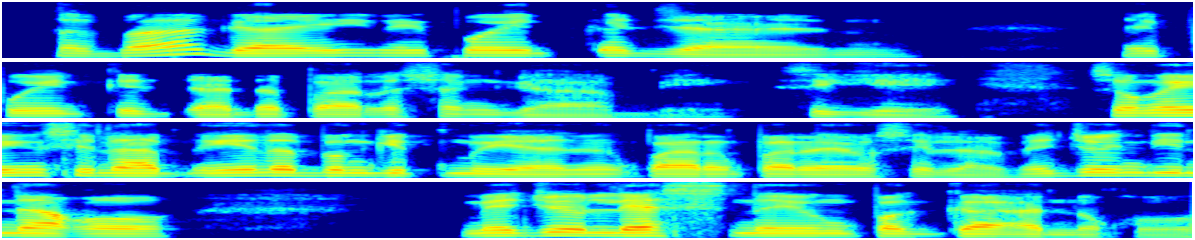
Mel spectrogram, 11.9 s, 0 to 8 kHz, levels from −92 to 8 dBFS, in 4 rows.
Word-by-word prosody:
Sabagay, 140 - +1
may 145 0 -5
point 145 -1 0
ka 145 -2 -5
diyan. 105 -3 -5 0.6
May 135 - -6
point 135 -2 -2
ka 140 - -4
diyan 105 -2 -3
na 115 - -3
para 110 0 -3
siyang 115 -3 -8
gabi. 90 -2 -11
Sige, 100 -5 -8 0.3
so 145 - -1
ngayong 155 +1 +4
sinab 145 -4 +2
ayan, 155 +3 +3
nabanggit 145 -2 0
mo 135 - -5
'yan, 110 -1 +2
yung 110 - -20
parang 115 0 +2
pareho 110 -2 0
sila, 95 -1 -7
medyo 140 +6 +1
hindi 155 -1 -1
na 140 -3 +5
ako 125 0 -1 0.7
medyo 150 +3 +4
less 150 -2 +6
na 140 -1 +1
'yong 135 -1 -2
pagkaano 115 -4 0
ko, 95 0 -14
130 Hz, 175 wpm, -25 LUFS, 110-145 Hz, 0.7 s, less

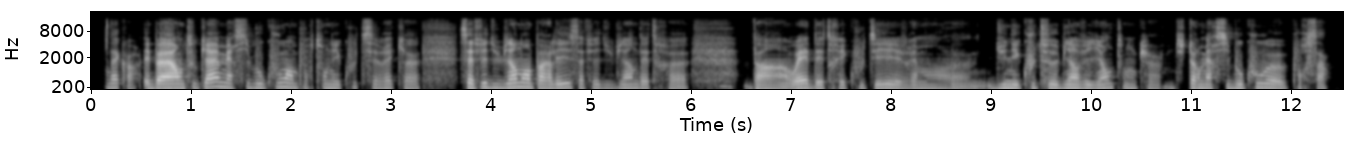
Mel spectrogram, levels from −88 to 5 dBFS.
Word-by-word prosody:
D'accord, 195 +1 -4
et - - 0
bah, 180 0 +11
en 180 - -1
tout 200 - -4
cas 210 +3 +7
merci 200 -1 -1
beaucoup 190 +3 -6
hein, 200 -1 +1
pour 175 -2 -12
ton 185 - -5
écoute, 170 +5 -10
c'est 175 - -1
vrai 175 +2 -7
que, 170 -1 -7 0.4
ça 200 - +5
fait 205 +3 -1
du 190 -1 -7
bien 195 +2 +5
d'en 210 -1 +3
parler. 180 +1 +1
Ça 190 -2 -4
fait 175 -1 -9
du 165 -1 -16
bien 170 0 -5
d'être, 165 - -8
heu 85 0 -7 0.6
ben 155 -1 -1
ouais 175 +3 +5
d'être 155 -2 -4
écoutée 165 +2 -3
et - - -3
vraiment 160 0 -10
hem, 75 0 -12
d'une 170 +1 -5
écoute, 175 +3 -2
heu, 170 - 0
bienveillante 165 +2 -2
donc 170 0 -5
heu, 160 - -11 0.2
je - - +1
te 185 - +1
remercie 170 0 +1
beaucoup, 175 +4 -5
heu, 175 -3 -1
pour - - -8
ça. - - -3
175 Hz, 225 wpm, -23 LUFS, 165-190 Hz, 0.6 s, bah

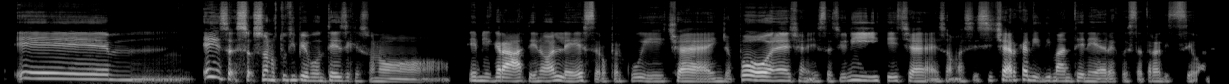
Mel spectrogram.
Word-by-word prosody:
E 255 -4 +2
mhmm, 220 +2 -10
e 345 +3 +2
s 255 0 +3
s - - +6
sono 220 -2 +4
tutti 205 -1 -5
piemontesi 175 -3 -1
che 155 - -13
sono 135 - -7
emigrati, 165 -3 +3
no, 155 - -3
all'estero 160 -3 0
per 140 +1 -12
cui 145 -2 -8
c'è 140 -2 +2
in 140 +2 -6
Giappone, 180 - +4
c'è 165 -1 -7
nei - - -9
Stati 150 +1 -5
Uniti, 180 -2 0
c'è 145 -4 0
insomma, - - -8
si 150 - -8
si 180 - -1
cerca 200 +3 +4
di 180 -5 -5
di 170 +2 -8
mantenere 155 -4 -3
questa 145 - -6
tradizione. 145 - -6
170 Hz, 155 wpm, -24 LUFS, 145-210 Hz, -, s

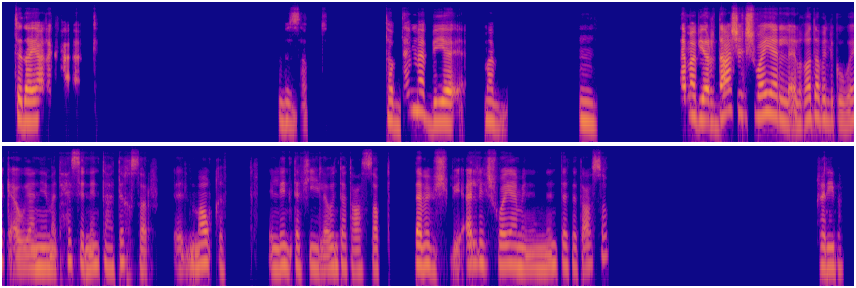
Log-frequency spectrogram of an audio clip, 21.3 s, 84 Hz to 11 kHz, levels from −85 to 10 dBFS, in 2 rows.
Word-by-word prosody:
تضيّع 180 -1 +6
لك - - -4
حقك. - - -6 2.3
بالضبط، 165 -1 -9 0.7
طب 180 -2 0
ده - - -4
ما 245 - +6
بي 170 -3 +5 0.4
ما 180 -1 -1
ب 155 +1 -12 0.9
امم. 170 -3 -3 1.1
ده 195 - +9
ما 215 - +9
بيردعش 190 +6 +7
شوية 215 +2 +7
ال 185 -3 0
الغضب 190 +4 +1
اللي 175 -2 -5
جواك، 185 - -7
أو 80 +1 -4
يعني 80 0 -3
ما 80 -1 -4
تحس 200 - -6
إن 165 - -4
أنت 175 +1 -7
هتخسر 175 +4 -8 0.2
الموقف 185 -4 -4 0.6
اللي 160 +2 -4
أنت 170 0 -6
فيه 160 0 -7
لو - - -5
أنت 165 +1 -7
اتعصبت، 150 -1 -7 0.3
ده 180 - +6
مش 170 -6 -3
بيقلل 185 0 -3
شوية 175 0 -2
من 165 - -5
إن 80 0 -6
أنت 90 - -7
تتعصب؟ 175 +8 -7 2.6
غريبة. 165 -1 -4
175 Hz, 120 wpm, -24 LUFS, 160-185 Hz, 2.6 s, ده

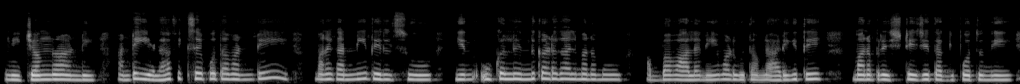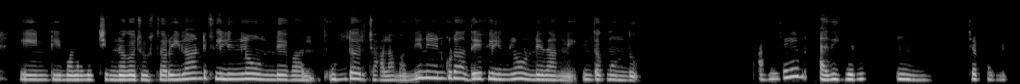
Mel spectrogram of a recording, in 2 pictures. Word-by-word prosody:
నిజంగా 215 +2 +4
అండి. 210 -1 +1 0.3
అంటే 215 +5 +1 0.2
ఎలా 205 +2 +2
ఫిక్స్ 270 0 -3
అయిపోతామంటే 245 -1 0 0.5
మనకు 240 0 0
అన్నీ 230 +3 0
తెలుసు. 230 0 0 0.5
ఎన్ 230 0 -3 0.2
ఒకళ్ళని 250 +1 +3
ఎందుకు 255 +3 0
అడగాలి 250 -1 +1
మనము? 230 -1 -2 0.4
అబ్బా! 210 +2 -3
వాళ్ళనేమడుగుతాంలే! 215 +1 0
అడిగితే 235 +4 +1 0.5
మన 225 - +4
ప్రెస్టీజే 220 +1 +2
తగ్గిపోతుంది. 210 +1 0 0.5
ఏంటి 215 +1 -1
మనల్ని 215 0 +2
చిన్నగా 215 -1 +5
చూస్తారు. 215 +1 +1
ఇలాంటి 270 +4 0
ఫీలింగ్‌లో 245 0 +3
ఉండేవాళ్ళు 215 -2 -1 0.2
ఉంటారు 240 +1 -1
చాలామంది. 200 +3 -3
నేను 290 -2 +1
కూడా 290 -1 +1
అదే 255 +3 +3
ఫీలింగ్‌లో 245 0 +2
ఉండేదాన్ని 215 -2 0
ఇంతకుముందు. 220 -3 -3 1.2
అంటే 255 +7 -2 0.4
అది 230 +2 +4
గున్ 235 +1 +3 0.4
హ్మ్. 230 -3 +2 0.5
చెప్పండి? 225 -2 -5
225 Hz, 120 wpm, -23 LUFS, 215-240 Hz, 1.2 s, చిన్నగా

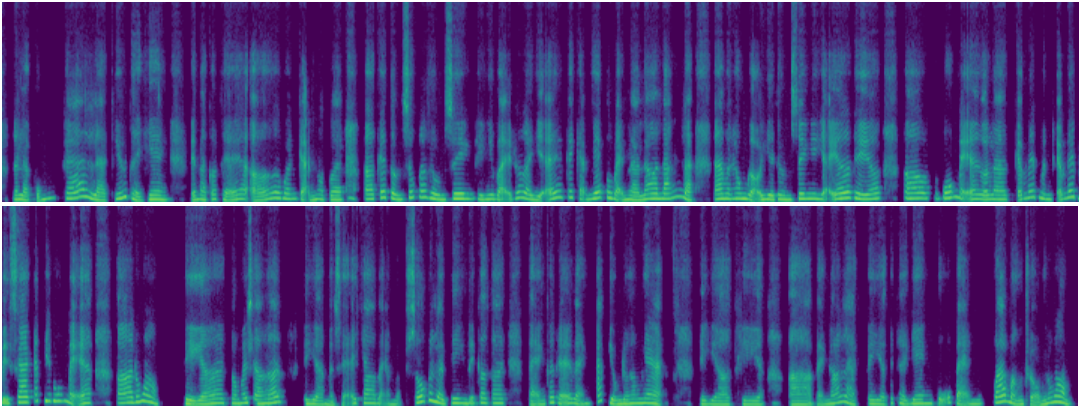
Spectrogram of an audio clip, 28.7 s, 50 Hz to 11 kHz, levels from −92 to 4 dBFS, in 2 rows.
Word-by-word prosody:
nên 230 0 +2
là 210 -3 +1
cũng 240 - -3
khá 300 +6 +2
là 235 - +2
thiếu 295 +7 +3
thời 205 -9 0
gian 230 -2 +2 0.3
để 205 - -1
mà 225 -1 0
có 245 - -3
thể 210 +3 0
ở 200 +4 -1 0.2
bên 270 -2 -1
cạnh, 215 -2 -1
hoặc 230 -1 -4
là, 215 -1 +2 0.3
ờ, 255 0 +1
cái 330 +1 +2
tần 255 -6 +2
suất 325 +9 -1
nó 345 -1 0
thường 255 -8 +2
xuyên, 270 +3 +3
thì 230 -2 -1
như 240 +2 0
vậy 220 -2 -1
rất 310 - -1
là 290 - +2
dễ 230 +6 +1
cái 340 - -1
cảm 230 -6 -4
giác 300 +4 +3
của 315 - +3
bạn 215 -4 0
là 210 -2 +2
lo 260 +6 +3
lắng 275 +5 +1
là, 265 -9 +2 0.3
à, 255 +2 +2
"Mình 270 -1 +1
hông 275 0 +3
gọi 225 -1 +2
về 230 - +5
thường 225 -2 +1
xuyên 270 +4 +1
như 270 -1 +1
vậy - - -3
á, 290 +4 +5
thì 265 -4 +4
á, 255 +2 +1 0.4
ờ, 290 -1 +1 0.2
bố 300 +2 +4
mẹ, 310 -6 0
gọi 230 -1 +2
là, 235 -1 0
cảm 225 +6 -3
thấy 335 +2 0
mình 275 -6 -1
cảm 265 - -2
thấy 350 +2 +1
bị - - +3
xa 295 +5 +4
cách 355 - -2
với 370 -1 +3
bố 355 -1 +1
mẹ" 255 -8 0 0.3
ờ, 260 +2 +2
đúng 310 +5 +3
hông? 305 -9 +3 0.4
Thì 200 -4 +4
á, 225 +5 +2
không 230 -1 0
có 255 - 0
sao 225 -5 +1
hết. 275 +6 +2 0.3
Bây 215 - +1
giờ 200 -3 0
mình 180 -5 -2
sẽ 210 +7 -6
cho 250 - 0
bạn 210 -4 -5
một 195 - -7
số 295 +4 +1
cái 395 -3 +3
lời 270 -8 +4
khuyên 245 -2 +1
để - - -1
coi 265 -1 +1
coi 245 -1 -1 0.3
bạn 180 +2 -3
có 285 - +1
thể 225 - +1
bạn 215 -1 -2
áp 335 +4 -1
dụng 215 -4 +3
được 215 0 +3
hông 235 +2 +2
nha. 240 -4 +2 0.5
Bây 200 -2 -1
giờ 185 -2 -1
thì, 185 -2 -2 0.4
ờ, 180 - -2 0.3
bạn 170 +3 -4
nói 225 +7 0
là 245 -12 0
bây 215 - 0
giờ 205 -2 0
cái 240 - -6
thời 215 -5 -1
gian 225 +1 +1
của 235 +4 -3
bạn 205 -1 -1 0.2
quá 300 +4 +4
bận 210 -9 +2
rộn, 185 +1 0
đúng 270 +5 +2
hông? 300 -7 +4
240 Hz, 245 wpm, -23 LUFS, 215-280 Hz, 0.5 s, về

